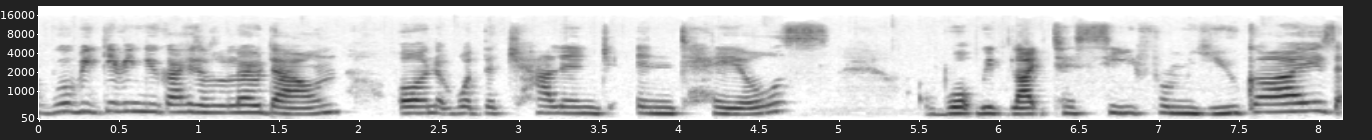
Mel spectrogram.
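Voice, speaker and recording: A woman's voice: a little high, a bit bright. A woman hosting a live online audio chat, bubbly, upbeat and chatty as she welcomes her speakers. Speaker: host. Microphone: remote audio stream.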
